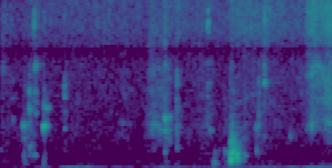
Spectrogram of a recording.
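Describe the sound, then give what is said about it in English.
Someone takes a quick drink from a plastic bottle of water from the French Alps, with soft wet squishes and a short gulp over a low background hum. No one speaks. “I'm telling you, these water bottles can sponsor me and I promote their brand like crazy.”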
